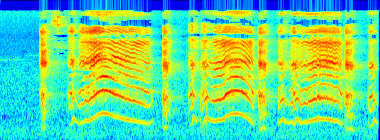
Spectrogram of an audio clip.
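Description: A newborn gives repeated high, clear cries with short catch-breaths between them, a normal vigorous first cry.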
